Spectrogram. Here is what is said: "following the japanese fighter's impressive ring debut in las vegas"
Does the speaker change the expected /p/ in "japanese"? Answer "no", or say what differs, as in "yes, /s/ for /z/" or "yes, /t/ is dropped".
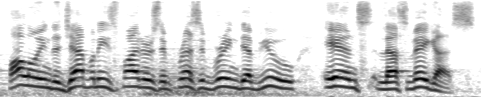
no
